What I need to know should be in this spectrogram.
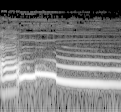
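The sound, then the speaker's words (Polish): A man imitates a wolf howl to call to wolves: a loud, sustained voiced howl that wavers, then drops to a lower held note that slowly fades. “David Attenborough próbuje właśnie nawiązać kontakt z wilkami w jednym z licznych przyrodniczych seriali”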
